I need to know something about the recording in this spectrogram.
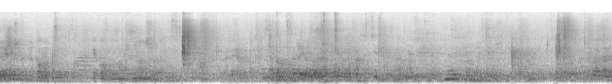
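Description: Several men and women talk at once nearby.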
